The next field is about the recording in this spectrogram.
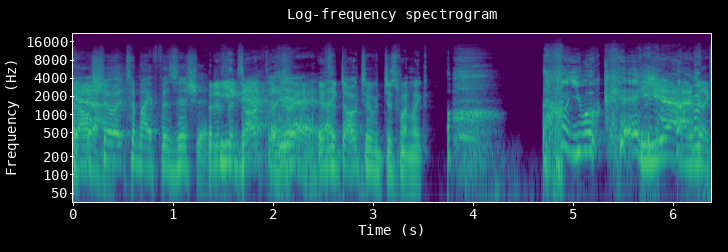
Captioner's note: gasps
